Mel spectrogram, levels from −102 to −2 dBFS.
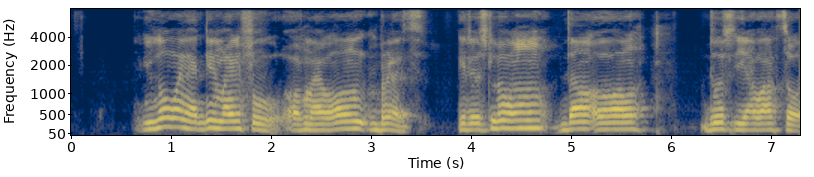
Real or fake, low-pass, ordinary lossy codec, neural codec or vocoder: fake; none; none; codec, 16 kHz, 2 kbps, FreqCodec, larger model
